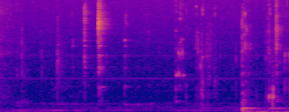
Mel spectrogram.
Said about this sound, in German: Ähm, und ich muss mal was trinken.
